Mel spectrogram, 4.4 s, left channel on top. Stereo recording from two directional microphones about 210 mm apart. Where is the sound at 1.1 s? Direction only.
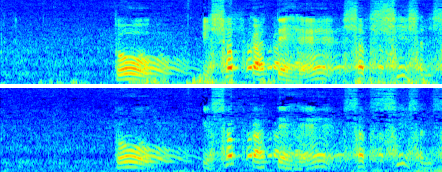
15° left (ahead or behind).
